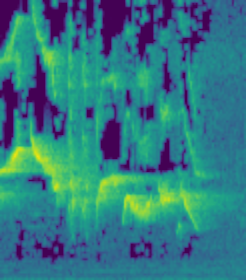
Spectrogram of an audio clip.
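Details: Oriental magpie-robin used as a lure bird, singing in a forest-style voice: a flowing run of clear high whistles, sliding up and down and linked into one phrase, fading at the end.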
